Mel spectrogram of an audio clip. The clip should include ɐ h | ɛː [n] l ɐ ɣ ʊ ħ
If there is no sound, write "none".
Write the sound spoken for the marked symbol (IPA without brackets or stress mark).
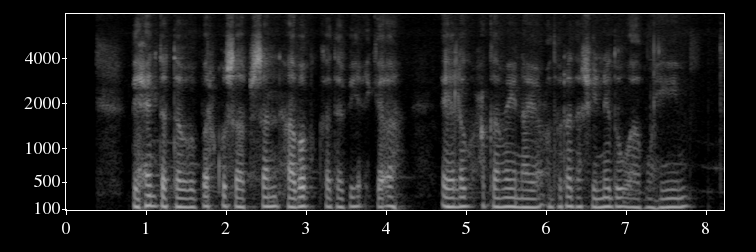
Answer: none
